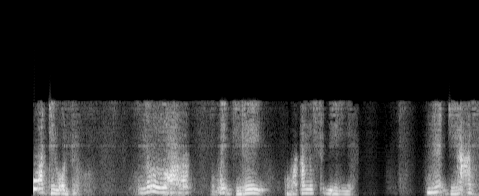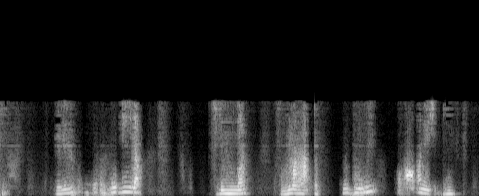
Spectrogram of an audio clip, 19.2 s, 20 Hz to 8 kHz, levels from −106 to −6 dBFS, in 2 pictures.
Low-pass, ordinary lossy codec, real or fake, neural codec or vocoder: 7.2 kHz; AAC, 16 kbps; fake; codec, 44.1 kHz, 0.9 kbps, DAC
